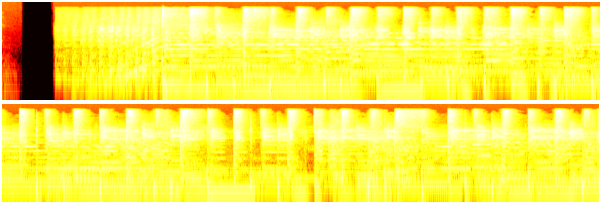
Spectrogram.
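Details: After a half-second of silence, driving music with drum kit and guitar plays continuously, with no dog or other animal sounds.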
